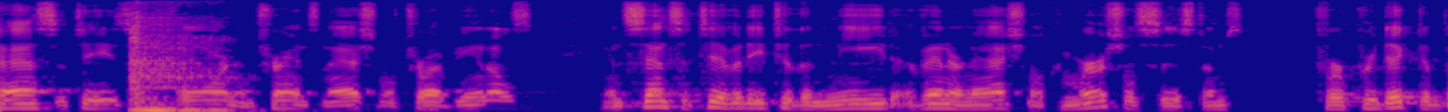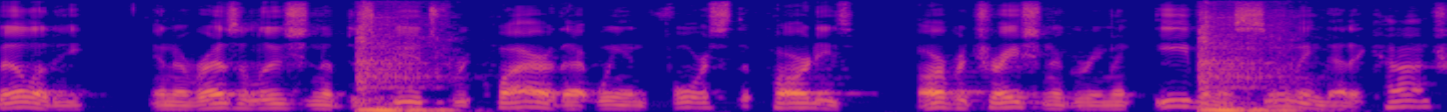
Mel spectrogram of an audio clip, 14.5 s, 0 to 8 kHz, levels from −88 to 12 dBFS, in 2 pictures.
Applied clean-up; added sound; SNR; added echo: classical method spectral subtraction.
